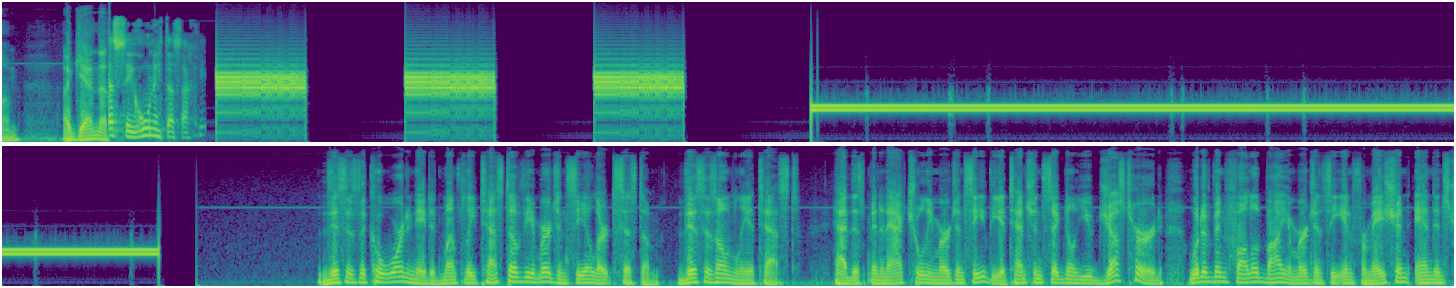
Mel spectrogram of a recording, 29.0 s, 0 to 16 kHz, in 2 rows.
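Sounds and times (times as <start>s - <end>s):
data tone bursts: 16.5s - 29.0s.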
